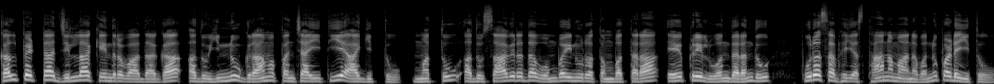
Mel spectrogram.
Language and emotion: Kannada, neutral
